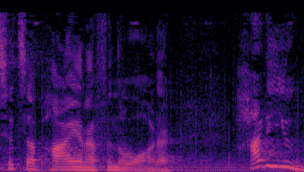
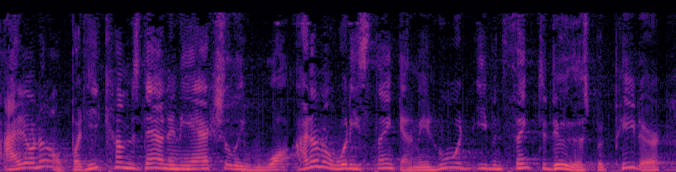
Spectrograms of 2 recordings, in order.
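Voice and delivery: usual speaking voice

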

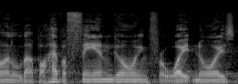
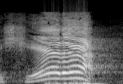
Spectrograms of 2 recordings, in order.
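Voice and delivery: much higher, much louder yell; shut up yelled; 18 dB louder than usual. Shown as a demonstration. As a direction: bark it out the back window at a yapping dog. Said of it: "No, you say".

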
